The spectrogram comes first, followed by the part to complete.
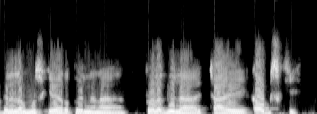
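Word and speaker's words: Tchaikovsky: musikero na tulad nila Chay Kobski nahirap bangitin Cha Kobski yan an pronounce e and alam naman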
